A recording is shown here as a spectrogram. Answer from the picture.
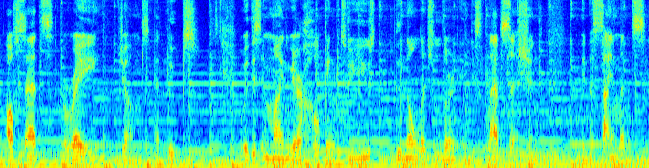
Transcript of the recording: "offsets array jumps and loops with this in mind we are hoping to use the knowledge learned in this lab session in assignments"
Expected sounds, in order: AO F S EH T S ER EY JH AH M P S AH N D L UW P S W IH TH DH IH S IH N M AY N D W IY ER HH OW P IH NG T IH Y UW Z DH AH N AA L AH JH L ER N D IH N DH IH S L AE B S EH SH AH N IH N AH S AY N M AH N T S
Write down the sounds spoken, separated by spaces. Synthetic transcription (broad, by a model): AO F S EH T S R EY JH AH M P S AH N D L UW P S W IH DH IH S IH N M AY N D W IY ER HH OW P IH NG T IH Y UW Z DH AH N AA L AH JH L ER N IH N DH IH S L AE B S EH SH AH N IH N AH S AY N M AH N T S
